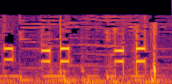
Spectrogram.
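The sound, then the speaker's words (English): Touch-tone telephone keypad beeps as someone dials information. Several short, dual-pitched tones sound in quick, uneven succession, loud and clear with no voices over them. “I'm going to call information right here. Yeah, dial tone.”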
